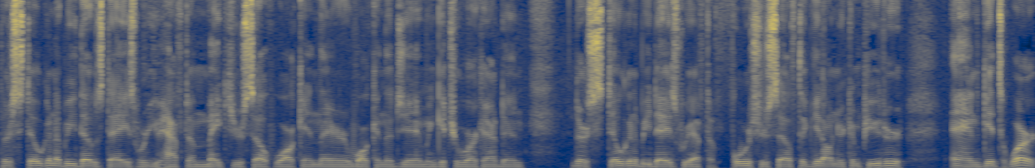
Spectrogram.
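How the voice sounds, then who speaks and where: On a very clean recording with a silent background, a man with a very deep, low pitch and a dark, mellow tone talks at a fairly quick pace in a monotone, flat intonation. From Kentucky. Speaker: podcast co-host. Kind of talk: casual chat.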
